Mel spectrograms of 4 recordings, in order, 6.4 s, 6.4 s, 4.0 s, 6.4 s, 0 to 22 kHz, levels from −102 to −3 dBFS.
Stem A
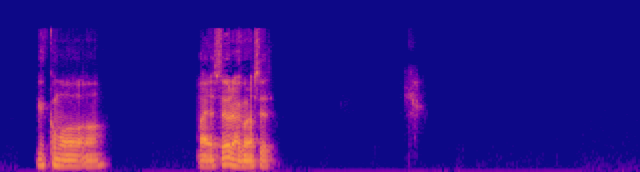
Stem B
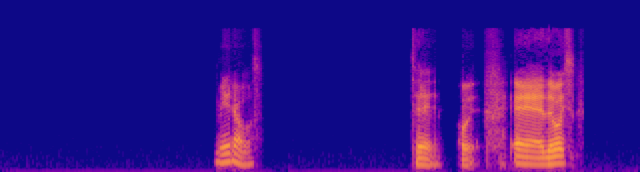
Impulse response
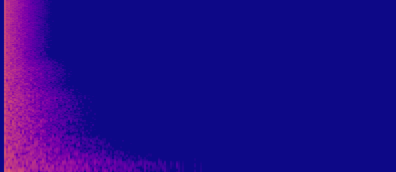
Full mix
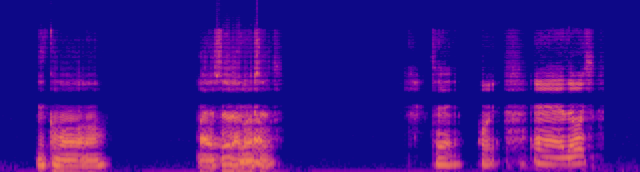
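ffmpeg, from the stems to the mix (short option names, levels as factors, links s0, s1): -filter_complex "[0:a]asoftclip=type=tanh:threshold=0.0596,alimiter=level_in=1.5:limit=0.0631:level=0:latency=1:release=82,volume=0.668,volume=0.562[s0];[1:a]asplit=2[s1][s2];[s2]adelay=2.6,afreqshift=0.39[s3];[s1][s3]amix=inputs=2:normalize=1,adelay=200,volume=0.398[s4];[s0][s4]amix=inputs=2:normalize=0,asuperstop=centerf=2400:order=20:qfactor=2.1,aecho=1:1:1.4:0.91"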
